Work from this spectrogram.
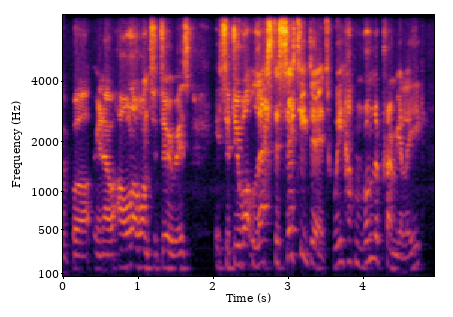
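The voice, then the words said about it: Liverpool accent. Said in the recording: “You have a Liverpool accent.”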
